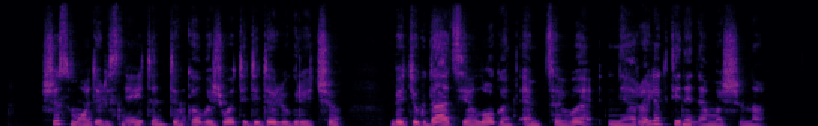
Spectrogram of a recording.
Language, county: Lithuanian, Panevėžys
